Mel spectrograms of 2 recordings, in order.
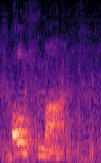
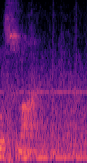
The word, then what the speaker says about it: Osman: When he does so, the Western Europeans start referring to these people as Othman. It's a mispronunciation of Osman, or Ottoman.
